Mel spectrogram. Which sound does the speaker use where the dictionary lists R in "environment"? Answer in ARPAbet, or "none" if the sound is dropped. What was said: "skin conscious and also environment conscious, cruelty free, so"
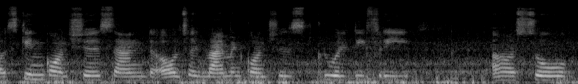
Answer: none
